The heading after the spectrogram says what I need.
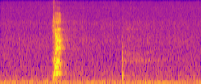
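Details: Person filmed from neck view: a single sharp, abrupt loud hiccup followed by a faint second catch in a quiet room; involuntary hiccup.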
